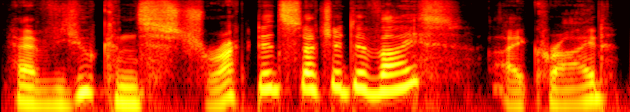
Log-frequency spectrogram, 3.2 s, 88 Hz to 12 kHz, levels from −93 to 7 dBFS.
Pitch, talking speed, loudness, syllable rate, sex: 175 Hz, 150 wpm, -19 LUFS, 4.4 syllables/s, male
